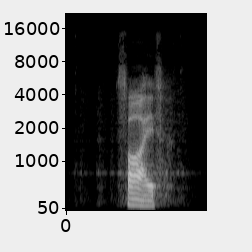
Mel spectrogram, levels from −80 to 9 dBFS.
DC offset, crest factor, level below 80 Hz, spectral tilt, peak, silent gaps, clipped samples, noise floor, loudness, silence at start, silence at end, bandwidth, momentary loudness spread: under 0.1%; 22 dB; -68 dBFS; -5 dB/octave; -2 dBFS; none; under 0.1%; -62 dBFS; -18 LUFS; 0.8 s; 0.65 s; 15 kHz; 22 LU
